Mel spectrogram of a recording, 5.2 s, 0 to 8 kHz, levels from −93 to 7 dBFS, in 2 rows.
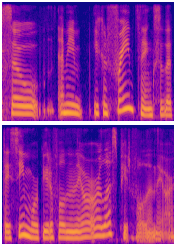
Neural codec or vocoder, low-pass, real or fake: none; 7.2 kHz; real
